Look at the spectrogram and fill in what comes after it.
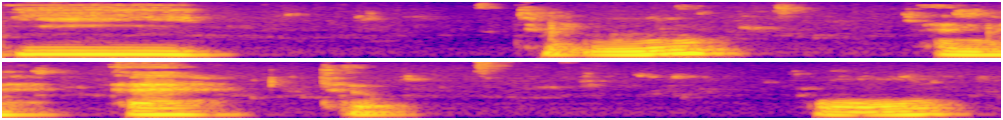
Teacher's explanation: So E to oo and to o, tongue moves back.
